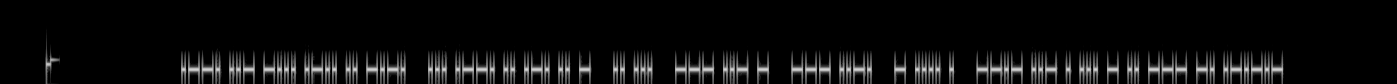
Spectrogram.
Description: Morse code, heard as a keyed tone, about 34 wpm, 700 Hz. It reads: PUBLIC SPIRIT IS OUT OF THE QUESTION.
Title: Sentences from Top 1400 Words 35wpm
